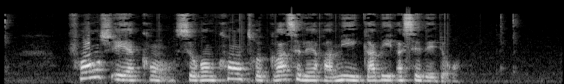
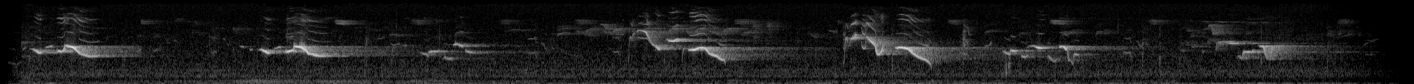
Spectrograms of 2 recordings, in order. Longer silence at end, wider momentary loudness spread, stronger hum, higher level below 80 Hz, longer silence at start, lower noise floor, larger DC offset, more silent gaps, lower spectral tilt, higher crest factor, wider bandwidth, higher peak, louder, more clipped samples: about the same, 1.05 s vs 1.1 s; second, 8 LU vs 26 LU; neither; first, -50 dBFS vs -58 dBFS; first, 0.7 s vs 0.3 s; second, -47 dBFS vs -58 dBFS; neither; neither; first, -4 dB/octave vs 1.5 dB/octave; second, 14 dB vs 20 dB; second, 12 kHz vs over 20 kHz; first, 0 dBFS vs -4 dBFS; first, -13 LUFS vs -18 LUFS; neither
